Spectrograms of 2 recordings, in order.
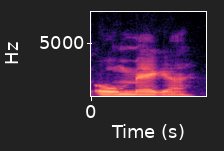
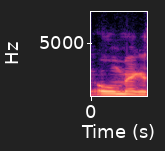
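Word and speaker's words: ωμέγα: little o and so this is supposed to be you're supposed to hold it a little bit longer than this one being a little bit shorter but other but other than that they're they basically pronounced the same so that's kind of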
